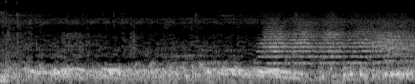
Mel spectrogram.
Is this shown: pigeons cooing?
yes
